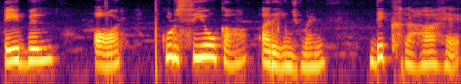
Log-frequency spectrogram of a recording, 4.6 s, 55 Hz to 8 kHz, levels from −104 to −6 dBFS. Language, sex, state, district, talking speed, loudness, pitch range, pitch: Hindi, female, Madhya Pradesh, Dhar, 105 wpm, -16 LUFS, 185-270 Hz, 225 Hz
